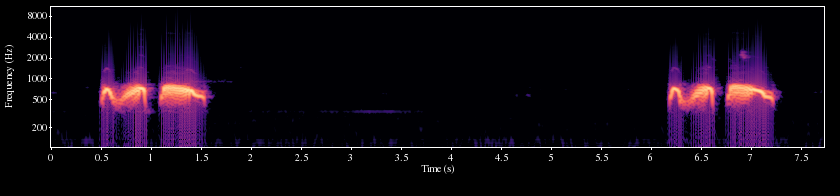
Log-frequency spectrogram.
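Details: Spotted dove, a lure recording in the 'giọng thổ' voice style used to provoke other doves into calling: two throaty two-part coos about six seconds apart, each a wavering note then a longer steady one, with silence between.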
